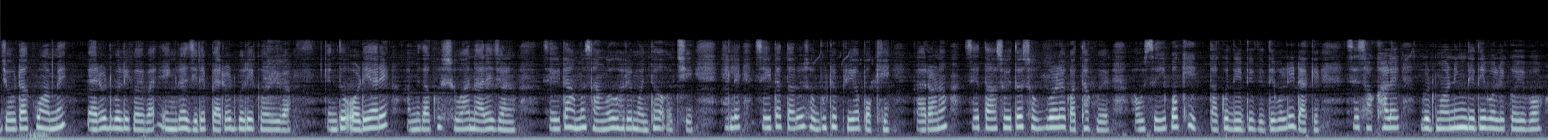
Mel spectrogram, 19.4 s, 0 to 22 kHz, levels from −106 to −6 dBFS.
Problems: constant background noise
